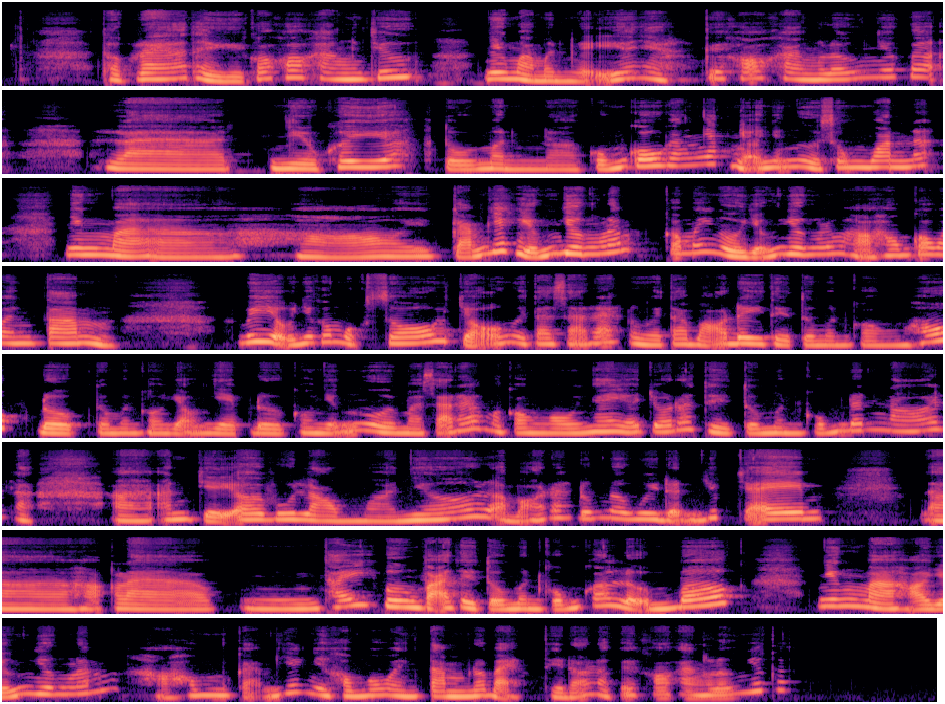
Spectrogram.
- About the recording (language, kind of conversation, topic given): Vietnamese, podcast, Bạn đã từng tham gia dọn rác cộng đồng chưa, và trải nghiệm đó của bạn như thế nào?
- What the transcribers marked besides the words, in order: static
